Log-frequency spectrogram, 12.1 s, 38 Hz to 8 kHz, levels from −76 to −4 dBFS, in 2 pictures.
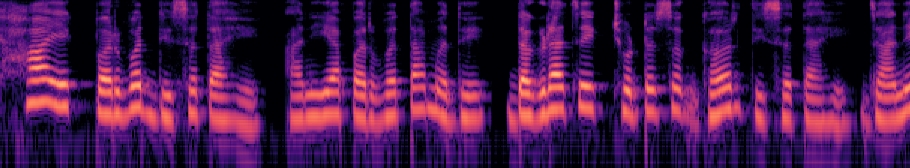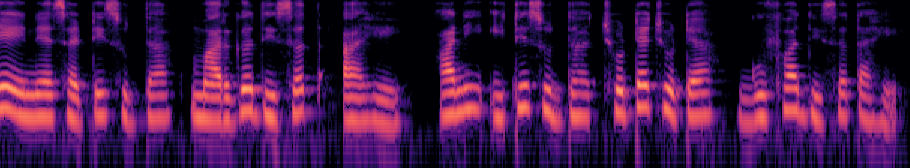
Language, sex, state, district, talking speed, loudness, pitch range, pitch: Marathi, female, Maharashtra, Nagpur, 145 wpm, -27 LUFS, 190-235 Hz, 205 Hz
